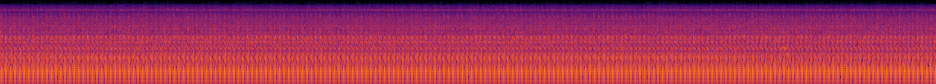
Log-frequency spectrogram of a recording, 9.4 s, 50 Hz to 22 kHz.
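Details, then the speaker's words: 1974 Honda CB350F four after 20+ years sitting, after the No. 3 carb blockage work, fast idling around 1200 rpm: lumpy, uneven idle with a thin exhaust note. Only cylinders 2 and 4 fire; the owner suspects a fuel problem, unconfirmed. "I'm only running on cylinders four and two and one and three are not firing which means it should be a fuel thing"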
